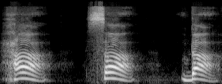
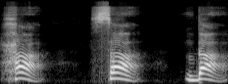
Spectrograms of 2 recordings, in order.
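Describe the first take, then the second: First: The syllables are said separately with breaks. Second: The syllables are said separately with breaks.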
